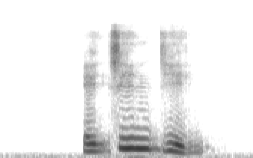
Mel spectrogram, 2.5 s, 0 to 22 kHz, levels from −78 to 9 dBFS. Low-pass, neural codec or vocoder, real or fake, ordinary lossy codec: 9.9 kHz; autoencoder, 22.05 kHz, a latent of 192 numbers a frame, VITS, trained on many speakers; fake; Opus, 16 kbps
